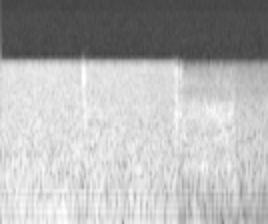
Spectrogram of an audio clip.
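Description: Near silence: the faint hiss of an open conference-call line, with two faint clicks about half a second and a second and a quarter in. The hiss drops away shortly before the end.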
